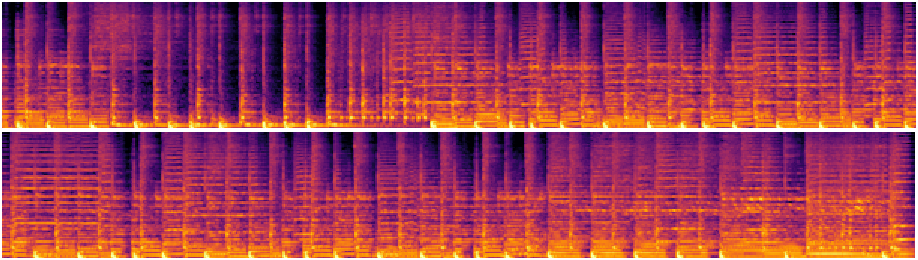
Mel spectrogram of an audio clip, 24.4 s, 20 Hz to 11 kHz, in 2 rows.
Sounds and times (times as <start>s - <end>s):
Music: 0.0s - 24.3s.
